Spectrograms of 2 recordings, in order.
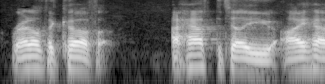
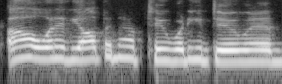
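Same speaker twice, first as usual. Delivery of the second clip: friends asking; 10 semitones higher than usual. Retold or imitated. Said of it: "some of my friends were like".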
